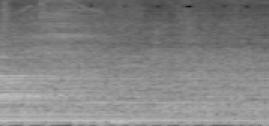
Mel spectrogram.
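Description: Quiet stretch of a ballad's karaoke backing track between two sung lines: a low sustained note holds while the echo of the last sung phrase fades away.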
